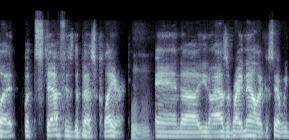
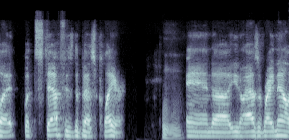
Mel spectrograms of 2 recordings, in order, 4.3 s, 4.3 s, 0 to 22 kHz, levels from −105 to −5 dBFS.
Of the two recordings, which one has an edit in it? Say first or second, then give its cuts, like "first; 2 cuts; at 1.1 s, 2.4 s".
first; 1 cut; at 1.9 s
